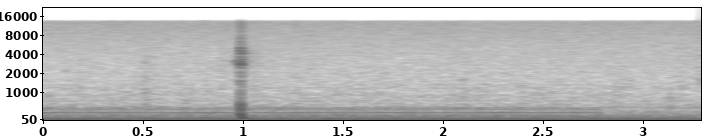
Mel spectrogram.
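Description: A cigarette lighter clicks and flares.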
